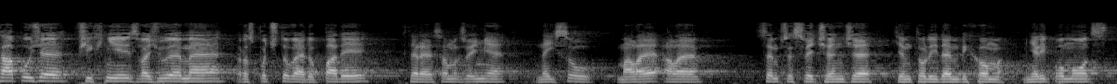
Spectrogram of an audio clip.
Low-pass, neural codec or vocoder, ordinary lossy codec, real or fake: 7.2 kHz; none; MP3, 32 kbps; real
